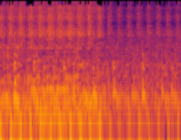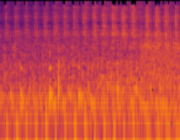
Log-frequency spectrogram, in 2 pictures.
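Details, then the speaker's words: Tata Ace Gold diesel that stalled while running and wouldn't start, after rewiring the ECM and dynamo line: it starts and clatters at a low, even idle with no stumbling or misses. Now runs normally. "இப்ப okay done start பண்ணி பாப்போம். பாருங்க இப்ப பக்காவா இருக்கு."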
